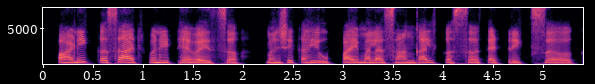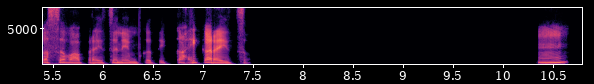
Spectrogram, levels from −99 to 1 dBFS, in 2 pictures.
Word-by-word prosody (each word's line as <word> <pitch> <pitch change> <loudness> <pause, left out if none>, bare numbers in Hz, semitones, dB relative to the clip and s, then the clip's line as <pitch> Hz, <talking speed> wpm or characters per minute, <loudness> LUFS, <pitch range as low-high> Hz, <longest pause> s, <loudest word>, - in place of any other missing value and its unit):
पाणी 235 +5 +4
कसं 275 +3 +3
आठवणीत 235 -3 +2
ठेवायचं? 190 -6 +1 0.3
म्हणजे 200 +2 0
काही 215 +2 -1
उपाय 205 +1 -1
मला 200 0 +1
सांगाल, 185 +4 -1
कसं 205 +2 0
त्या 195 -2 0
ट्रिक्स 190 +2 0
अ, 195 -2 0
कसं 215 +2 +4
वापरायचं, 185 +1 -4
नेमकं 175 -1 -5
ते - - -12
काय 265 - -3
करायचं? 190 -8 +4 2.9
हं. 225 +8 +1
200 Hz, 110 wpm, -25 LUFS, 185-230 Hz, 2.9 s, पाणी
